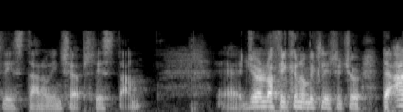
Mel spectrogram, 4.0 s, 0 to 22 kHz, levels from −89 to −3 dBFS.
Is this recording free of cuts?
yes; 0 cuts

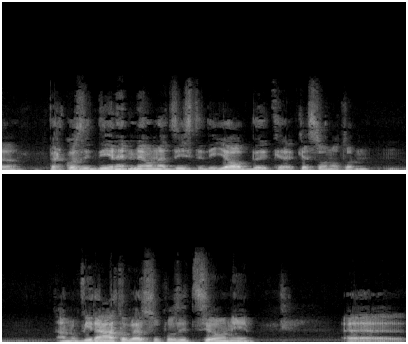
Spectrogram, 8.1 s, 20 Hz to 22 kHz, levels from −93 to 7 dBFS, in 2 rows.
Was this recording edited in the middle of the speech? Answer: no; 0 cuts

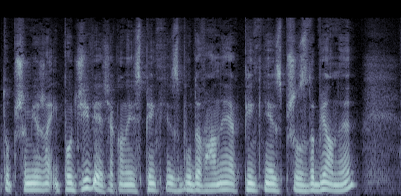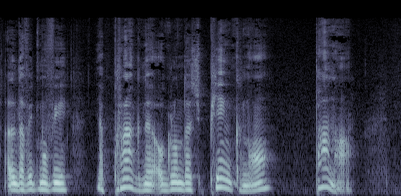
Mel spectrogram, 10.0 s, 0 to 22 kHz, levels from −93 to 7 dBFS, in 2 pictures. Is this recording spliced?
no; 0 cuts

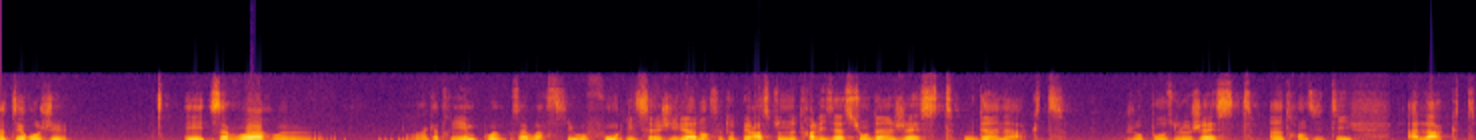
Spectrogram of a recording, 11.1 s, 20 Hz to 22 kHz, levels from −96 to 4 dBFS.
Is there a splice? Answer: no; 0 cuts

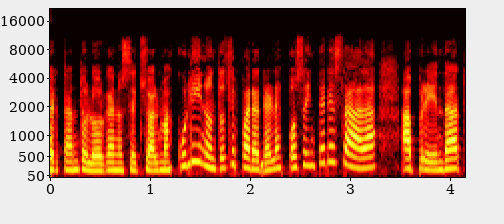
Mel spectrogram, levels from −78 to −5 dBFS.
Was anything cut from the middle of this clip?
yes; 1 cut; at 2.1 s

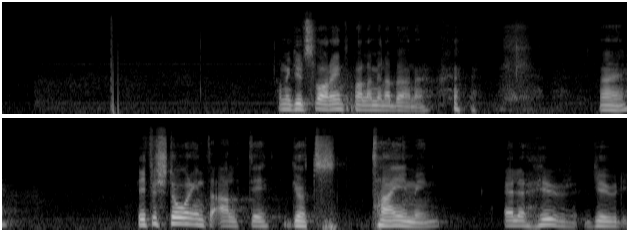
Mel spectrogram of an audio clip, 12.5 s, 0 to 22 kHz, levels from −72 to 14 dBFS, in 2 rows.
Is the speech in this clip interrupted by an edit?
no; 0 cuts

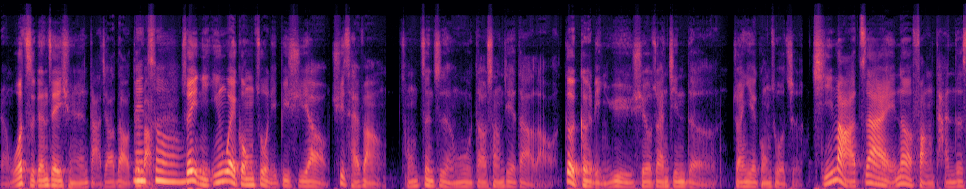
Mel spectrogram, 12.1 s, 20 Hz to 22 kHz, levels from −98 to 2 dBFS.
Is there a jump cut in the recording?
yes; 1 cut; at 10.0 s

